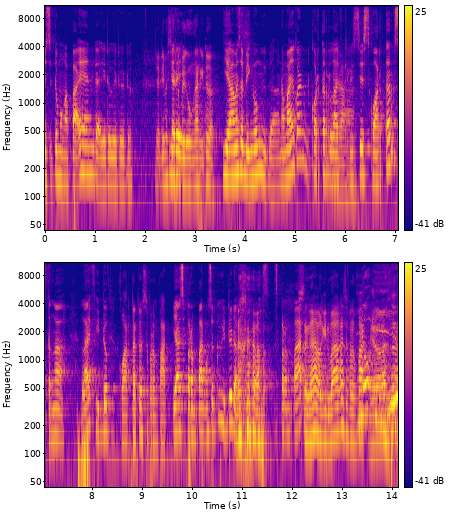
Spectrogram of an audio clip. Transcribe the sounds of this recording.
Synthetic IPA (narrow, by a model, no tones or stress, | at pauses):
bisit̪uməŋapaɪnkajaʔɡit̪uɡit̪uɡit̪u | d͡ʒadimasdaɾibiŋɡuŋanɡit̪ujamas̬abiŋɡʊŋd͡ʒuɡanamaɲakankwart̪ərlajfkɾisɪskwart̪ərsə̥t̪əŋah | lajfhidʊp̚kuart̪ərt̪ʊsəpəɾəmpa̰t̪̚jasə̥pəɾəmpat̪̚maksut̪̚kuɡit̪uda | sə̥pəɾəmpat̪t̪əŋahbaɡiduakansəpəɾəmpao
